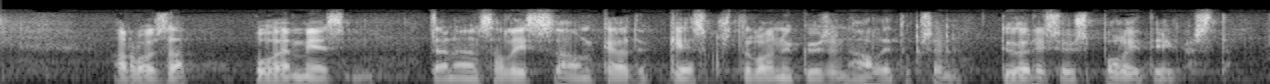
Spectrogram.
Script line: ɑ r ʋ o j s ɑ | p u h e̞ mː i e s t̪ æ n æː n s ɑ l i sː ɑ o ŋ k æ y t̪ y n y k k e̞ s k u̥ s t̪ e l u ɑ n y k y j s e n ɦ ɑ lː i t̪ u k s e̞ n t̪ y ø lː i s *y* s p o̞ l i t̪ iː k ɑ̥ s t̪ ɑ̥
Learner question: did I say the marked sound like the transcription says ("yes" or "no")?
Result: no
